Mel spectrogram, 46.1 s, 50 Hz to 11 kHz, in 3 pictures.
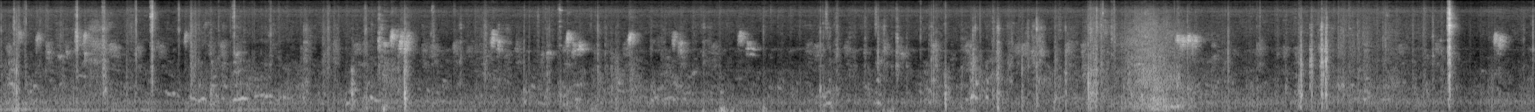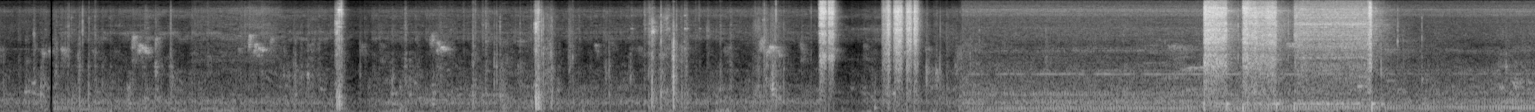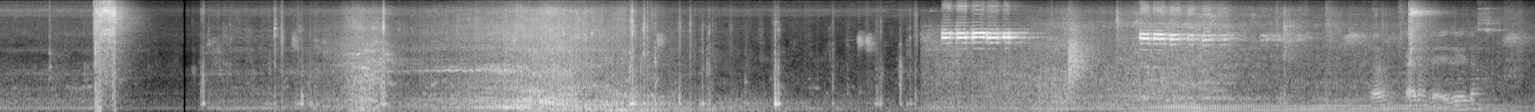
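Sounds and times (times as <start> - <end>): spraying hiss: 23.6 - 32.5
steady hum: 25.0 - 33.5.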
